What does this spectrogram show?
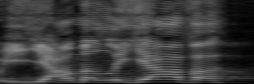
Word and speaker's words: Iamaleava: three are big fans of this guy Nico Yama liyava I'm telling you man the pronunciation game is nice right now over here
